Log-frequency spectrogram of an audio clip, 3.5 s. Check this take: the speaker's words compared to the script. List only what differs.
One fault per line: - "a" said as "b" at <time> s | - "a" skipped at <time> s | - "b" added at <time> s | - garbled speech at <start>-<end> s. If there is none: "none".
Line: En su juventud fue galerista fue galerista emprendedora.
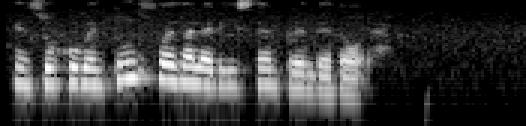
- "fue galerista" skipped at 1.8 s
